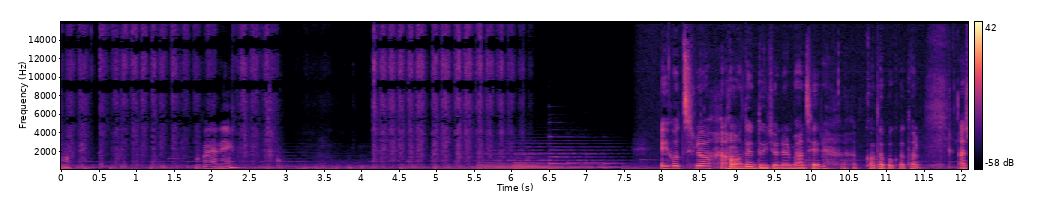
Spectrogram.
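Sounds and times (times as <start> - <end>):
brush scrubbing leather shoe: 0.0 - 2.9, 4.2 - 6.2
background music: 0.0 - 12.0.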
